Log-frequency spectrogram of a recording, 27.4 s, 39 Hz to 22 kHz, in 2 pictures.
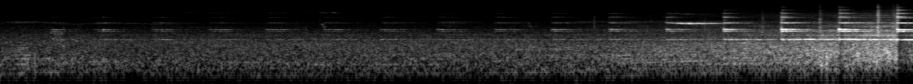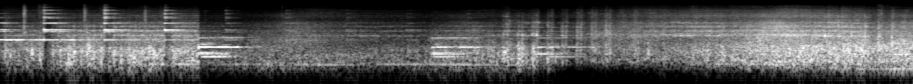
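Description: NJ Transit push-pull commuter train approaching with a bell ringing in even strokes that grow louder, then passing close with a rising rumble and wheel noise. A train horn sounds briefly about 17 seconds in and again for a second or two a few seconds later.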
